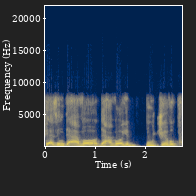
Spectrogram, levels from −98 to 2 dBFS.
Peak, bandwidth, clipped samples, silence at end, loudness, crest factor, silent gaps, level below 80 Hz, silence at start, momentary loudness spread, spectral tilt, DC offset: -8 dBFS; 8.4 kHz; under 0.1%; 0 s; -17 LUFS; 10 dB; none; -50 dBFS; 0 s; 4 LU; -6 dB/octave; under 0.1%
